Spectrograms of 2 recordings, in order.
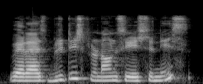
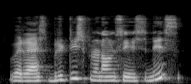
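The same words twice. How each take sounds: The two takes are said the same way.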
